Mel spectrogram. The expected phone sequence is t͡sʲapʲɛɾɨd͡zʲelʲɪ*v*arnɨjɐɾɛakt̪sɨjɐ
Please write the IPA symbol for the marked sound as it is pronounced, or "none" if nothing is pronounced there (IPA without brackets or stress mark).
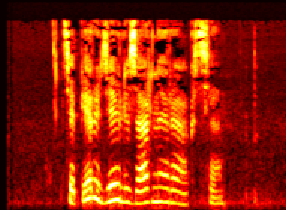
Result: z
